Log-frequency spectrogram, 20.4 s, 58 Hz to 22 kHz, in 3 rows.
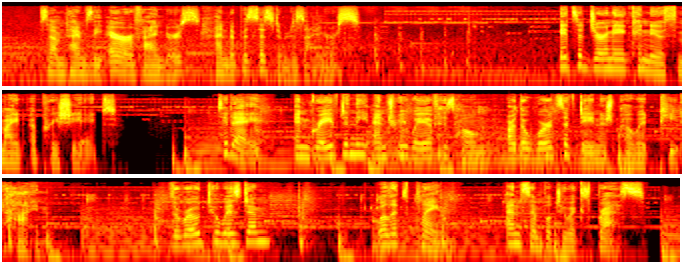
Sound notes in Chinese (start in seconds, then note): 3.5 笑聲; 8.6 戲劇性音樂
